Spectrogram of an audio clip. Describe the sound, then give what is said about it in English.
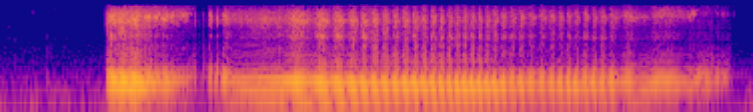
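A loud, long, buzzing fart ripped into a bag, starting with a sharp burst, briefly breaking, then rumbling on steadily for about three seconds before cutting off. No one speaks. “Then he ripped a huge fart into the bag.”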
